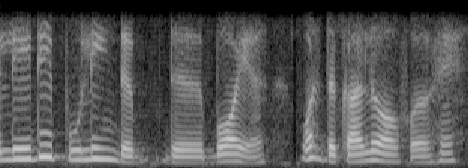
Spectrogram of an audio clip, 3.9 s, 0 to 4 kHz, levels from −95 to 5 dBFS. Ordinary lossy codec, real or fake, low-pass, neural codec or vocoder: none; real; 3.6 kHz; none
